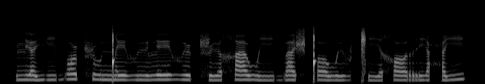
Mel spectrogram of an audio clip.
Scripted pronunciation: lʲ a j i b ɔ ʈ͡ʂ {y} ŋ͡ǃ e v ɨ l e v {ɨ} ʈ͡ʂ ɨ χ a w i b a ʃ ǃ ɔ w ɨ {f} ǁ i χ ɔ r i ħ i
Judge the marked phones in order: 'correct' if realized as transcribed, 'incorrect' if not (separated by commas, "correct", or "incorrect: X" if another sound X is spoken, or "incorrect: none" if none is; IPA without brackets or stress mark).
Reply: incorrect: u, correct, incorrect: v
